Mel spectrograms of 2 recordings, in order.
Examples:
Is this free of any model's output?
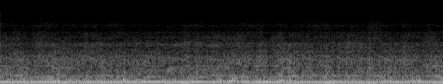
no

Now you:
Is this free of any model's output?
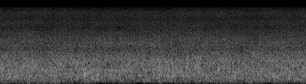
no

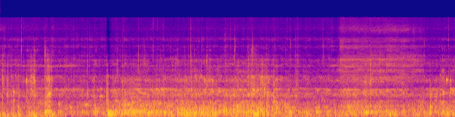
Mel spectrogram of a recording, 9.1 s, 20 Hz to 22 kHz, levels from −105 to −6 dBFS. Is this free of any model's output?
no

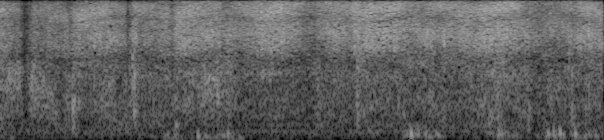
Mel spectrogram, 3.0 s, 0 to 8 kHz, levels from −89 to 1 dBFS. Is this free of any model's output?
yes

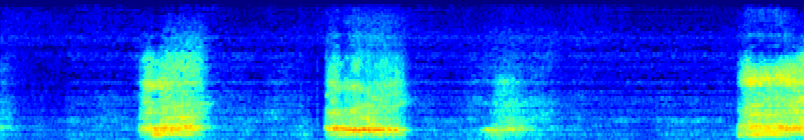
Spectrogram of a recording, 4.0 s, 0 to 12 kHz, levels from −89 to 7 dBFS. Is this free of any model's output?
no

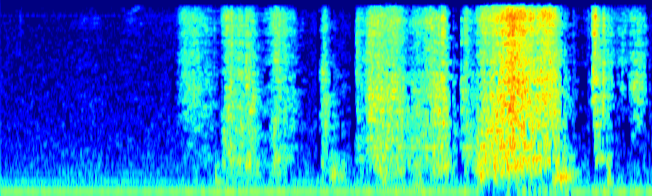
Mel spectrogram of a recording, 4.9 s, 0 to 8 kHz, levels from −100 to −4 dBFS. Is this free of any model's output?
yes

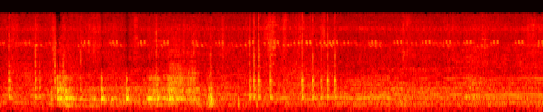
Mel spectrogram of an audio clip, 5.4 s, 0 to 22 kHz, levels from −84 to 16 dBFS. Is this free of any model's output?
yes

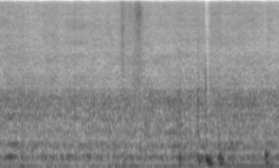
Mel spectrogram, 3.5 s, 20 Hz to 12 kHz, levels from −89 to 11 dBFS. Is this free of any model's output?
no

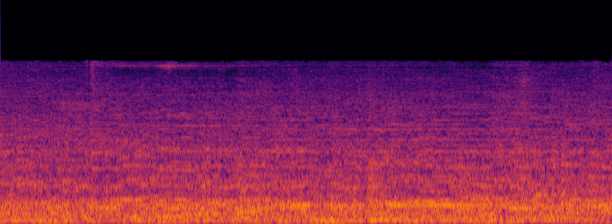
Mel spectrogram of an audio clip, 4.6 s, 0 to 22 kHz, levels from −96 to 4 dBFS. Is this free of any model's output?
no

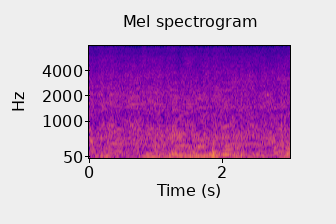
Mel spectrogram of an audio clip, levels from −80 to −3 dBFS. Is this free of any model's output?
no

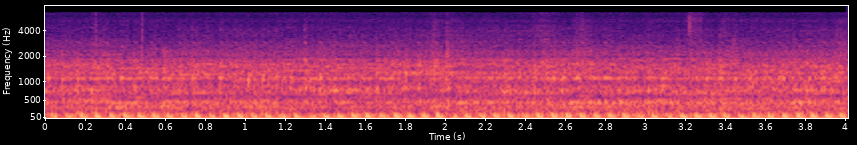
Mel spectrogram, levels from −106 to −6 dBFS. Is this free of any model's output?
no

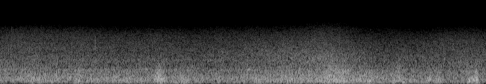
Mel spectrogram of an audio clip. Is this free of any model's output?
yes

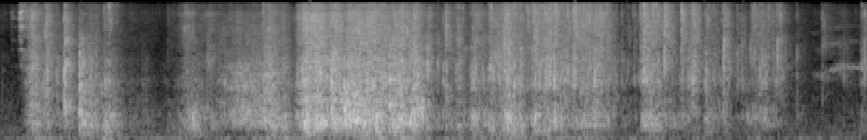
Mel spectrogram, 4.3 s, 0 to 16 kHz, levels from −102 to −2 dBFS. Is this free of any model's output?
yes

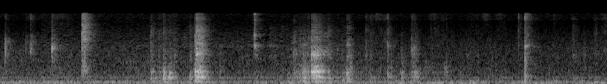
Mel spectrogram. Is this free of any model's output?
yes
